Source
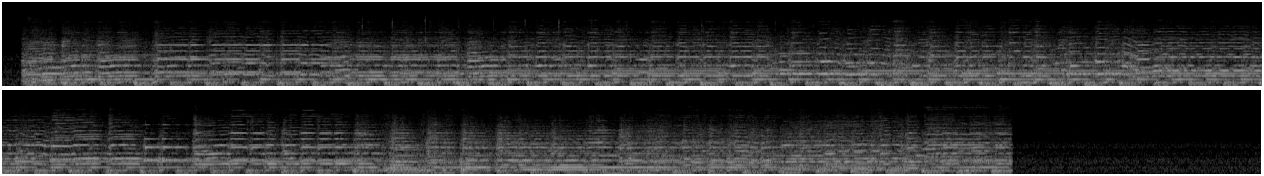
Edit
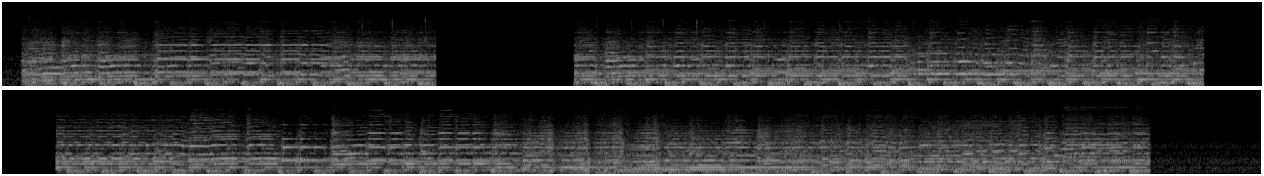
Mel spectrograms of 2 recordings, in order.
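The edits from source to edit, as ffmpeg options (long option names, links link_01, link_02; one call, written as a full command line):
ffmpeg -i in.wav -filter_complex "[0:a]asplit=6[link_01][link_02][link_03][link_04][link_05][link_06];[link_01]atrim=end=4.34,asetpts=PTS-STARTPTS,afade=type=out:start_time=4.336:duration=0.004:curve=hsin,apad=pad_dur=1.38[link_07];[link_02]atrim=start=4.34:end=10.64,asetpts=PTS-STARTPTS,afade=type=in:duration=0.004:curve=hsin,afade=type=out:start_time=6.296:duration=0.004:curve=hsin[link_08];[link_03]atrim=start=10.64:end=11.76,asetpts=PTS-STARTPTS,volume=0[link_09];[link_04]atrim=start=11.76:end=16.432,asetpts=PTS-STARTPTS,afade=type=in:duration=0.004:curve=hsin[link_10];[link_05]atrim=start=16.428:end=17.852,asetpts=PTS-STARTPTS,areverse[link_11];[link_06]atrim=start=17.848[link_12];[link_07][link_08][link_09][link_10]concat=n=4:v=0:a=1[link_13];[link_13][link_11]acrossfade=duration=0.004:curve1=hsin:curve2=hsin[link_14];[link_14][link_12]acrossfade=duration=0.004:curve1=hsin:curve2=hsin" out.wav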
